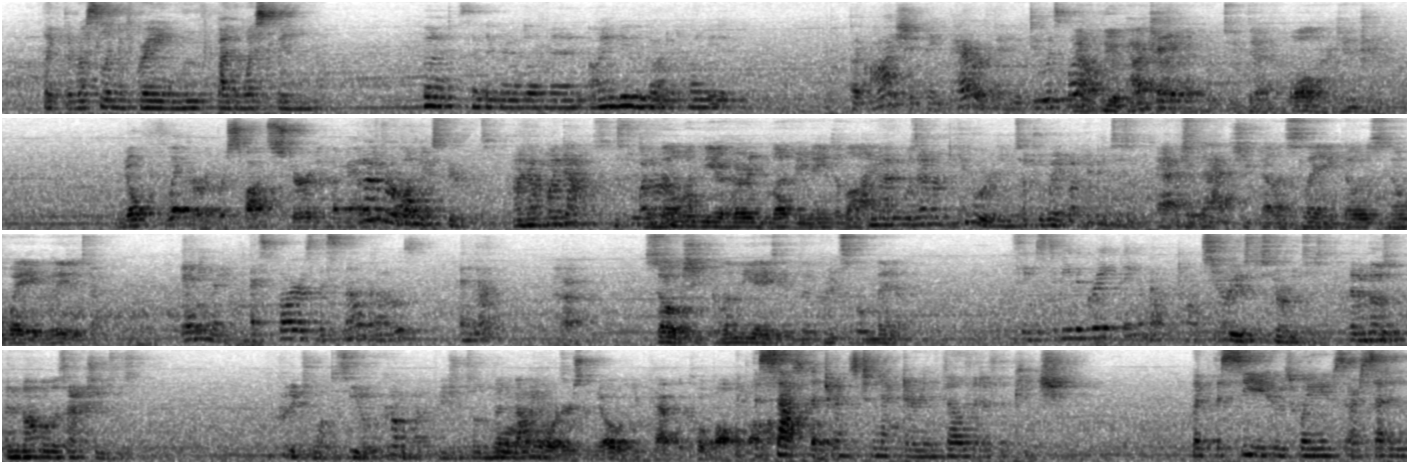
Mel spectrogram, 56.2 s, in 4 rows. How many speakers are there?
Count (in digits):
6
